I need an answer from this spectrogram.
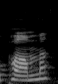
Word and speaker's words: Pommes: The French have a lot of letters at the ends of words that are not pronounced.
